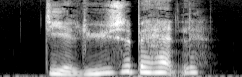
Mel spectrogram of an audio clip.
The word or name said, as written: dialysebehandle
